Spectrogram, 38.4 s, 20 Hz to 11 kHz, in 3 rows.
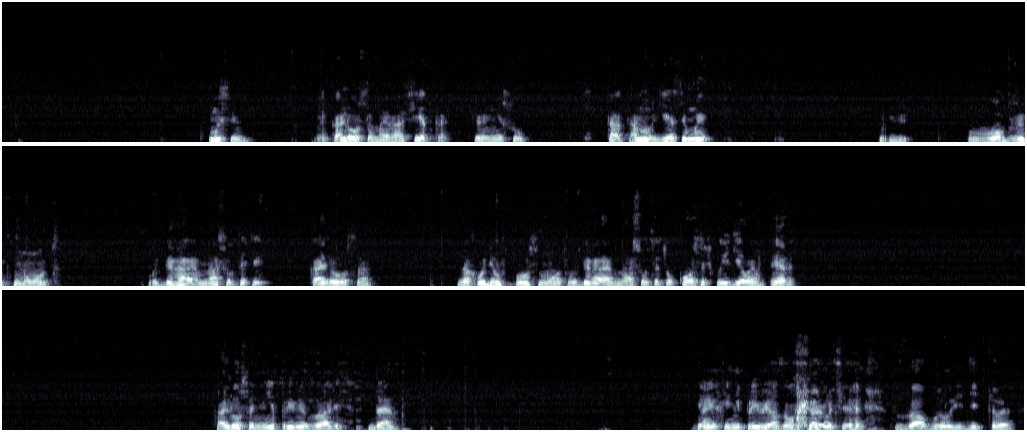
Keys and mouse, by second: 2.2-3.7 middle drag, 4.4 shift+click, 4.8-8.2 middle drag, 8.9 middle click, 9.4 middle drag, 12.7-13.2 drag, 15.2-16.2 middle drag, 17.0-18.5 drag, 18.8 middle drag, 19.9 click, 20.7 middle click, 22.3 r, 29.0 r, 30.9 ctrl+z, 31.5 ctrl+z, 34.4 KP_3, 35.7-36.0 shift+middle drag, 36.3-37.3 middle drag, 37.9 click.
